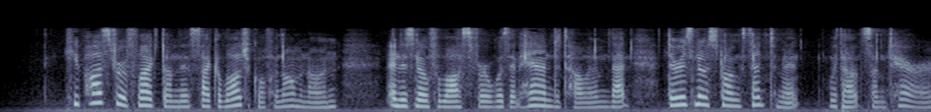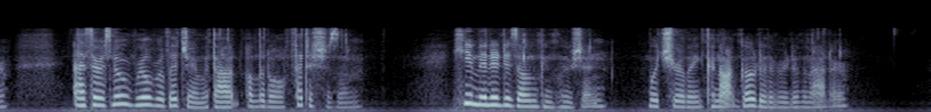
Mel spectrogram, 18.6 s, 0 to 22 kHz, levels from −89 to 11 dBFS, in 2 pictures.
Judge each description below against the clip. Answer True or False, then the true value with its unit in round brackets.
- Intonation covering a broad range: False (4.6 semitones)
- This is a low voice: False (205 Hz)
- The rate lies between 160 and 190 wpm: True (170 wpm)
